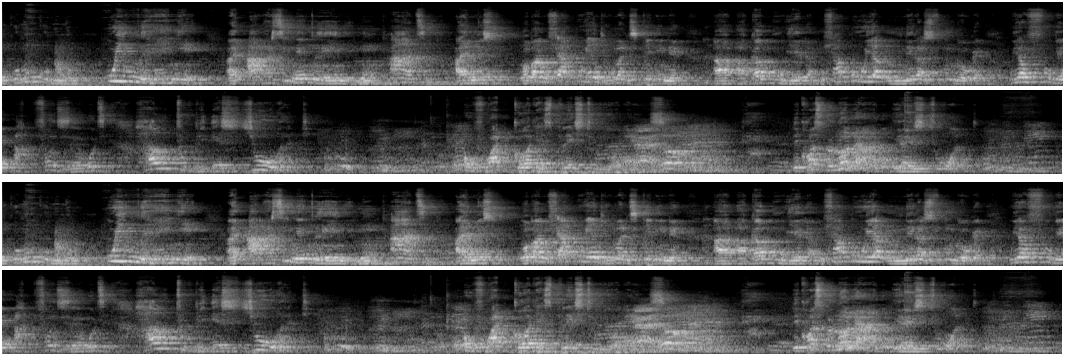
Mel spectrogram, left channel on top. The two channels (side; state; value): both; normal; correlation 0.56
